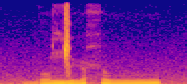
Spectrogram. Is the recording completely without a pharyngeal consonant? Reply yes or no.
no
